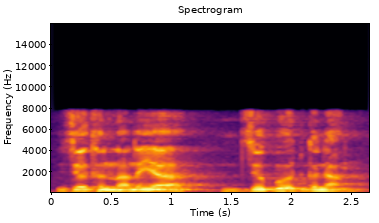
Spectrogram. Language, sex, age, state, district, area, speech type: Bodo, male, 60+, Assam, Chirang, rural, spontaneous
